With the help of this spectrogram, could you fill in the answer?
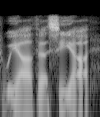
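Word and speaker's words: huiothesia: Greek word for adoption is euchesia, and is pronounced euthesia, and means the placing as a son, and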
